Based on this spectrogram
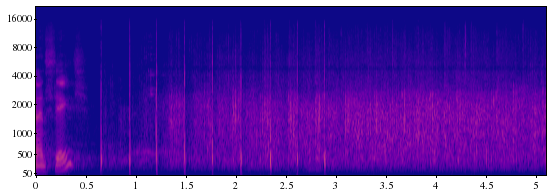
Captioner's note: audience applauding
